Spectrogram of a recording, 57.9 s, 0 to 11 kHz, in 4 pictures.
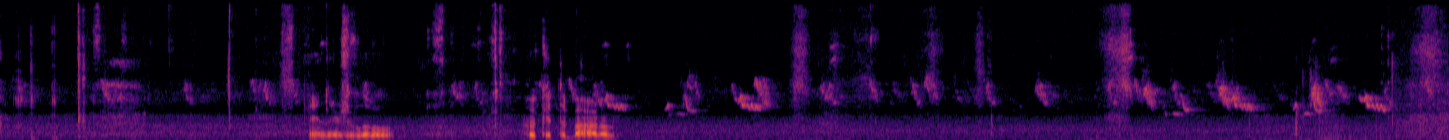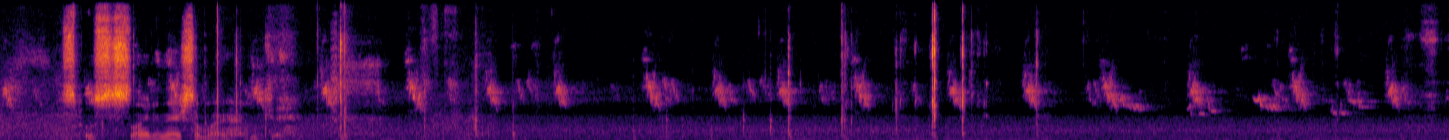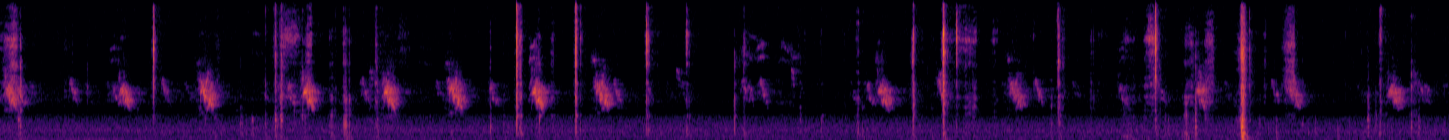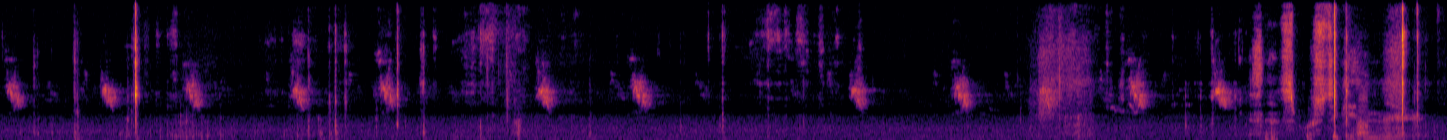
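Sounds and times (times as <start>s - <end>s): small bird chirping: 0.0s - 57.9s
plastic parts clicking: 56.8s - 57.9s.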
